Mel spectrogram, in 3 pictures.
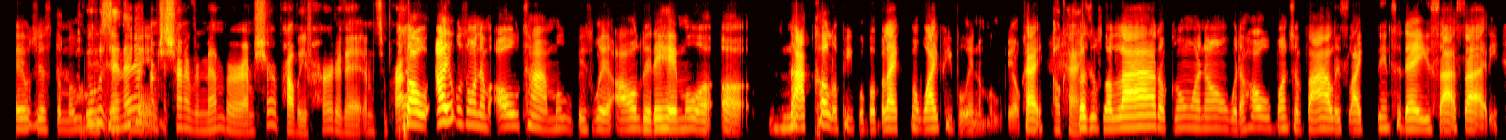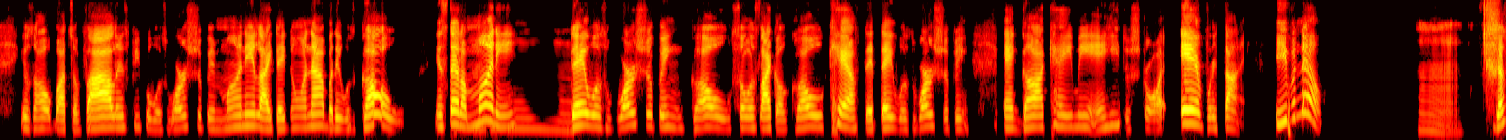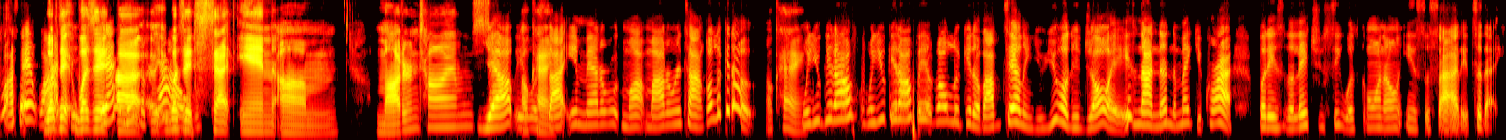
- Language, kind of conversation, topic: English, unstructured, Have you ever been moved to tears by a song or a film?
- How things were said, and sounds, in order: "society" said as "Sai Sai Itee"; drawn out: "Mhm"; stressed: "gold"; stressed: "everything"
